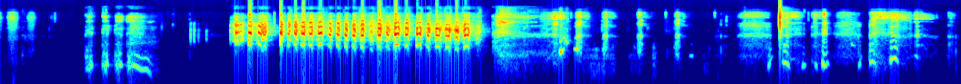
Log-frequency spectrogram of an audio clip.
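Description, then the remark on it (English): A voice imitates dolphin sounds: a rapid, buzzing train of high clicks lasting a couple of seconds, then short squeaky chirps and whistle-like bursts, with no speech. “I do want to hear your dolphin impersonation.”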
